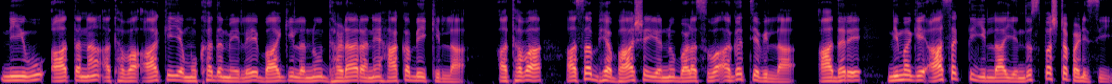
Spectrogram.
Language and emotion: Kannada, neutral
